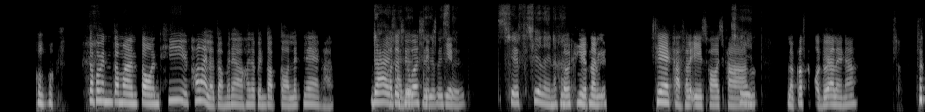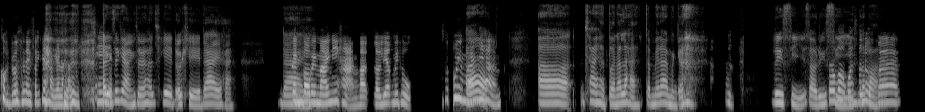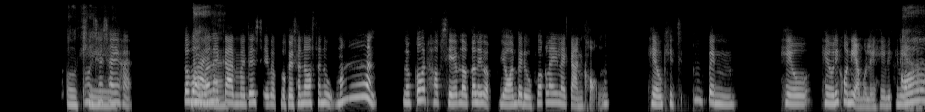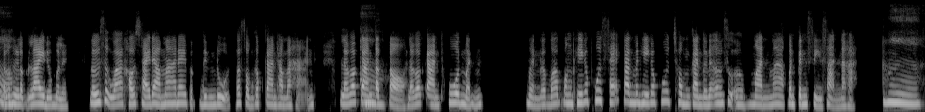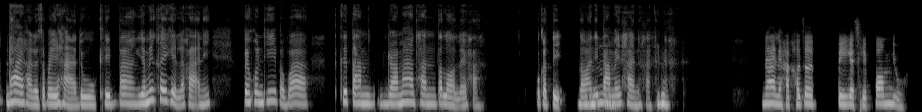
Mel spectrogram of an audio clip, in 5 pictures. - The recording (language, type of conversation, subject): Thai, unstructured, การใส่ดราม่าในรายการโทรทัศน์ทำให้คุณรู้สึกอย่างไร?
- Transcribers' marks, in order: unintelligible speech; "จะเป็น" said as "ปะเว็น"; laughing while speaking: "สะกดด้วยอะไรสักอย่างเนี่ยแหละค่ะ"; chuckle; laughing while speaking: "บ บอใบไม้มีหาง"; chuckle; in English: "โพรเฟสชันนัล"; stressed: "มาก"; "แบบ" said as "แหลบ"; chuckle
